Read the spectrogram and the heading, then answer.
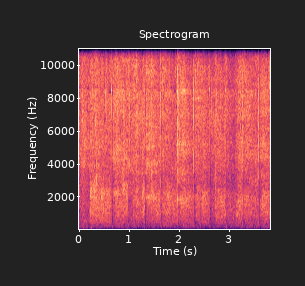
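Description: An audience claps steadily, a dense, continuous patter of many hands at an even loudness, with a few sharper individual claps standing out from the crowd.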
